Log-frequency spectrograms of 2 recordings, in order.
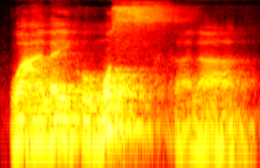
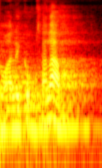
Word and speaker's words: Waalaikumussalam: Makanya kalau kita diucapkan orang assalamualaikum. Waalaikumussalam. Waalaikumsalam. Jangan waalaikumsalam.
